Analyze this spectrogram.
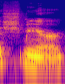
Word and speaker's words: schmear: cheese and lox and I know the schmear doesn't have an SH sound but that's how you pronounce it I crinkle my nose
